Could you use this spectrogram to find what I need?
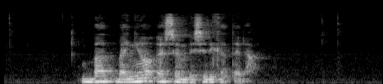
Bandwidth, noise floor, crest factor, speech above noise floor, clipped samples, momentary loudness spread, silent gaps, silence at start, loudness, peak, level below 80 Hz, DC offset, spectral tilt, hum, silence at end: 11.5 kHz; -56 dBFS; 16 dB; 42 dB; under 0.1%; 15 LU; none; 0.8 s; -15 LUFS; 0 dBFS; -46 dBFS; under 0.1%; -5 dB/octave; none; 1.25 s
